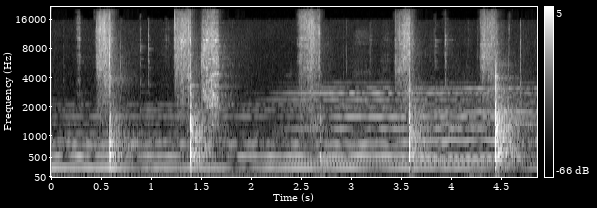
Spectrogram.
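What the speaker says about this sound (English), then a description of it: "Now for my tomato. Again, just cutting those into wedges." A knife cuts tomatoes into wedges on a board, with five distinct, evenly spaced chops over a faint steady hum.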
